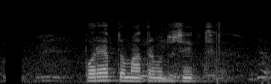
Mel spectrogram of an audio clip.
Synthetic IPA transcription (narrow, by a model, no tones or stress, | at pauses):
pʌɾjap̚t̪omat̪rʌmʌd̪usit̪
